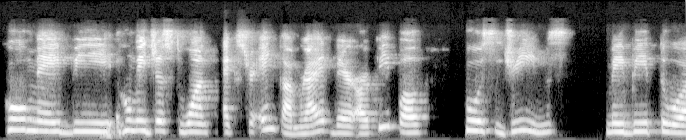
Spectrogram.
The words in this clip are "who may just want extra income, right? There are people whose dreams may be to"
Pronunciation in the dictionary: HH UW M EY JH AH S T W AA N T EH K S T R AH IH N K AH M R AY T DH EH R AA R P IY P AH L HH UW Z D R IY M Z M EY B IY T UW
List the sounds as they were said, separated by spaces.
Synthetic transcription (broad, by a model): HH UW M EY JH AH S T W AA N T EH K S T R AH IH N K AH M R AY T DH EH R AA R P IY P AH L HH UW S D R IY M S M EY B IY T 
